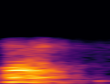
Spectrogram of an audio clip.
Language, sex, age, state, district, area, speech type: Hindi, male, 45-60, Madhya Pradesh, Ujjain, urban, conversation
